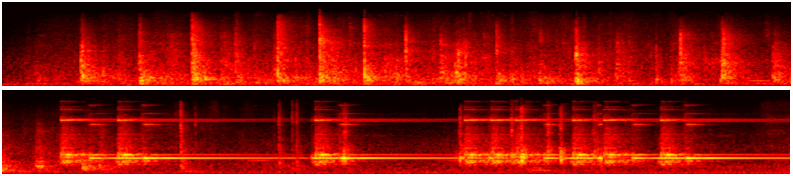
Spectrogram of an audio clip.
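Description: A doorbell rings at a house in a few electronic chime bursts, each a bright held tone. Before the bell comes a long string of sharp, irregular clicks or taps.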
